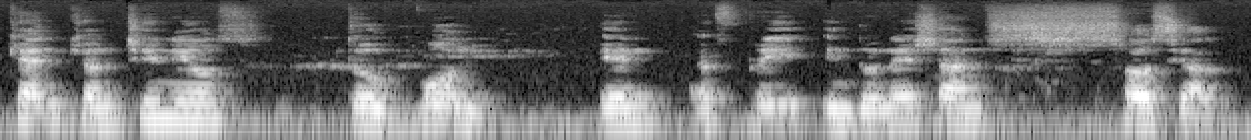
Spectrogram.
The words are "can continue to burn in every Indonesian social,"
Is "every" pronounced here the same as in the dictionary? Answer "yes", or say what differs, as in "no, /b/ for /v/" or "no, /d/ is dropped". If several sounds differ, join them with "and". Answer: no, /f/ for /v/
